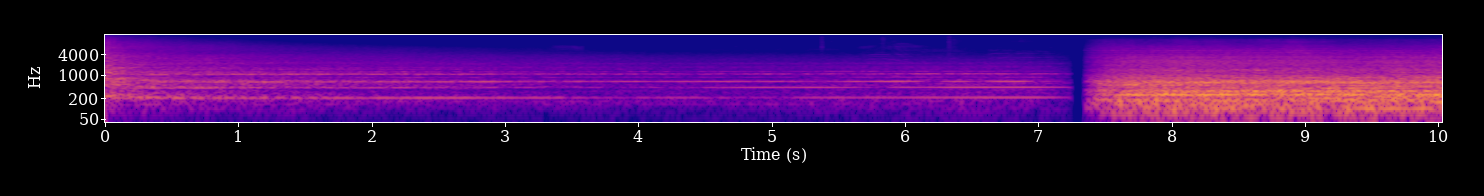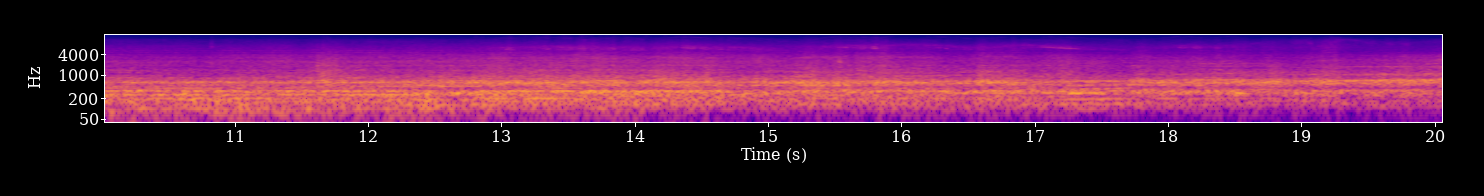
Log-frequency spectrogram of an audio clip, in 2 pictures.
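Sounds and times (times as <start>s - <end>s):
racing car engines at high revs: 0.0s - 4.6s.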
